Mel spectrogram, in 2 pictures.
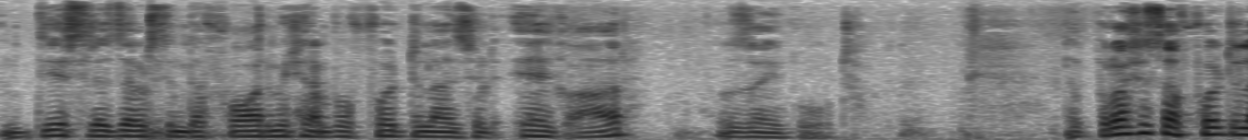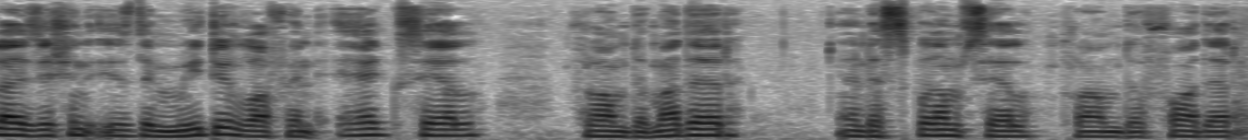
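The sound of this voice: A man speaks at a moderate pace and medium pitch. His tone is slightly mellow, with fairly even intonation.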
